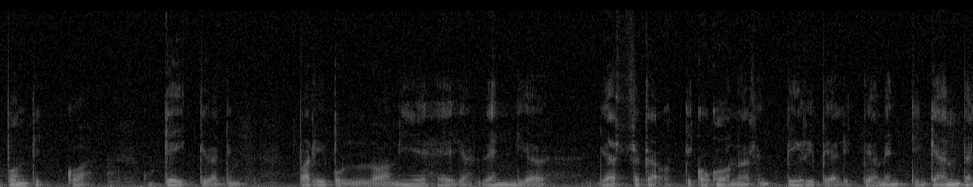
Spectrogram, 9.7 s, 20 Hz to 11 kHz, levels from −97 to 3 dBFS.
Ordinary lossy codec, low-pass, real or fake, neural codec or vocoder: none; none; real; none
